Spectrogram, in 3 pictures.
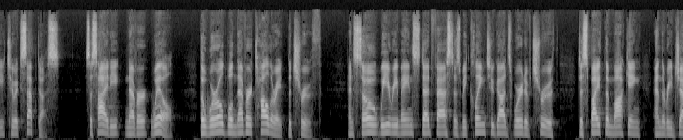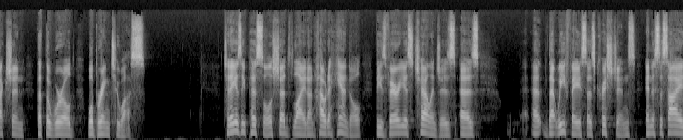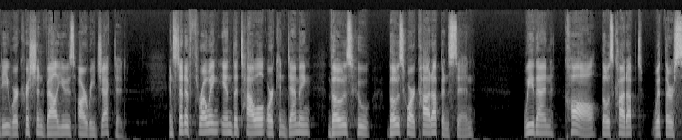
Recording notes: Listen to the service at Grace Lutheran Church in Lexington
